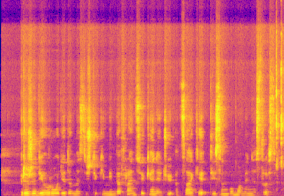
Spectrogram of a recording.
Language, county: Lithuanian, Alytus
